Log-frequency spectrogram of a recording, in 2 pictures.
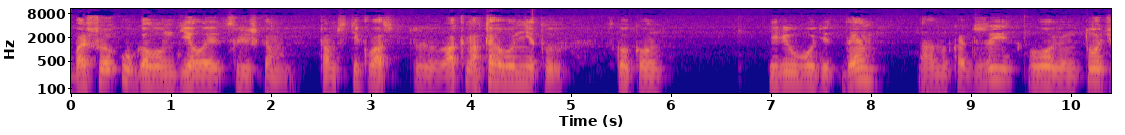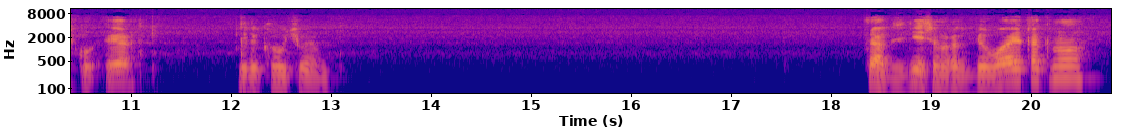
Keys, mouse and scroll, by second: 1.2 i, 2.3-7.0 drag, 8.8 g, 10.4 r, 12.4 i, 13.4-20.8 drag.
